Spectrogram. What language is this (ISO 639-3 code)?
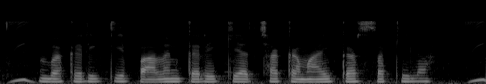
bho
